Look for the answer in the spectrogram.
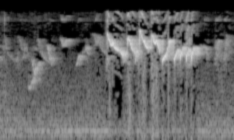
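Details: White-eye song used to make other white-eyes sing: soft distant twitters, then a sudden loud one-and-a-half-second burst of very high, fast, wavering chirps that fades out.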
